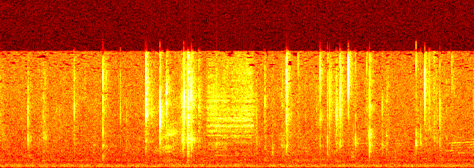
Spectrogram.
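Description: Faint crinkling and clicking of adhesive tape being pulled and pressed over the valve of an inflatable vinyl punching toy, with a short rasp about two seconds in.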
